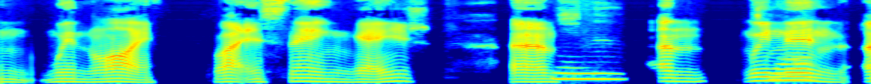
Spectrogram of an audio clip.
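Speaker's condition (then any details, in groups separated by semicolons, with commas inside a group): Motor neuron disease; progressing, can no longer type; voice affected, early slurring, nasal speech, hand weakness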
